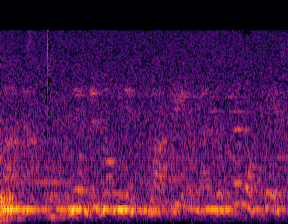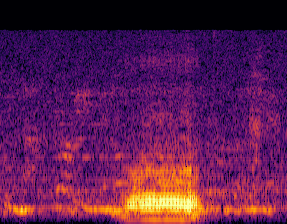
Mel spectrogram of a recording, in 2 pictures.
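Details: Sleeping boxer puppy snoring: soft wheezy breathing noises, then one louder rattling snore near the end.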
